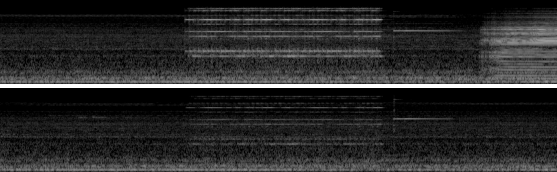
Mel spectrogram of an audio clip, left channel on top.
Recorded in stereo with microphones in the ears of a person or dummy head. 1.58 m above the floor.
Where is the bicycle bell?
5° right (ahead or behind), 4.5 m.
